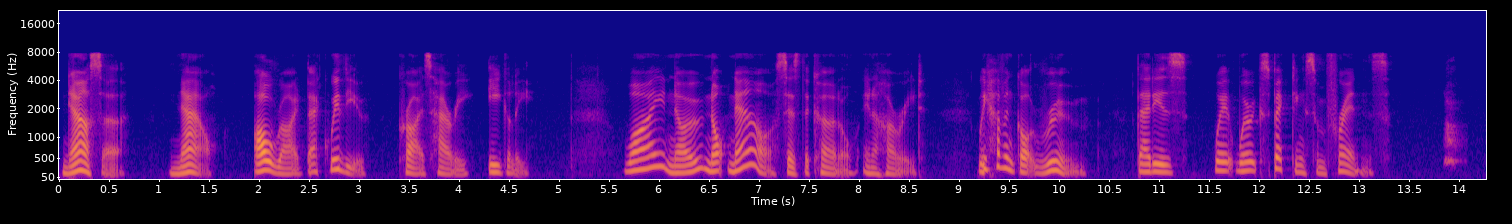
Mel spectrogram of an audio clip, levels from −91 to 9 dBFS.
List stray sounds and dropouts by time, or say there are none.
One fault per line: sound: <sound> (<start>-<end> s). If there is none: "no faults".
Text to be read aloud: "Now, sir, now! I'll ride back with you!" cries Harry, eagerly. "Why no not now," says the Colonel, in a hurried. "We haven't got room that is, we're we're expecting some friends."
sound: bark (13.8-14.1 s)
